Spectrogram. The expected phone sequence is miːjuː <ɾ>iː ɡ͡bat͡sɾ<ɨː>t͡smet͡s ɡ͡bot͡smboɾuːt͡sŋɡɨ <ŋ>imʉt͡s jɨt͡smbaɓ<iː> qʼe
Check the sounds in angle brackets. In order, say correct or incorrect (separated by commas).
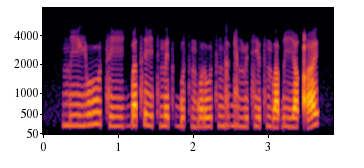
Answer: incorrect, incorrect, incorrect, correct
